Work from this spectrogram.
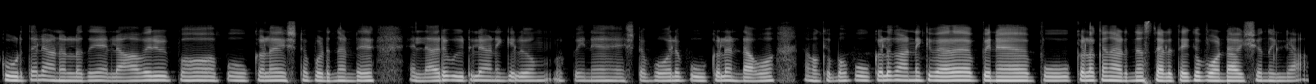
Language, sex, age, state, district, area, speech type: Malayalam, female, 45-60, Kerala, Kozhikode, urban, spontaneous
